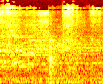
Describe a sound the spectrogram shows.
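Hands pat dough on a counter.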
